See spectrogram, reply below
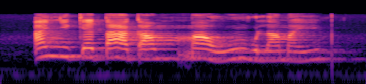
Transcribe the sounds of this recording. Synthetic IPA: aɲikʼɛtakamaɦuŋɡulamaji

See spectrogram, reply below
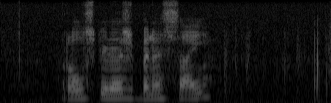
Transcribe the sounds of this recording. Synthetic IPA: rɔlˠspiələrsbənəsɐj

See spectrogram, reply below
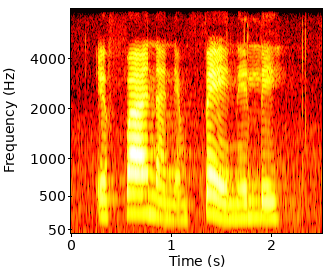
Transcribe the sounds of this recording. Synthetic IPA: ɛfananɛɱfɛnɛlɛ

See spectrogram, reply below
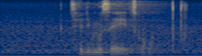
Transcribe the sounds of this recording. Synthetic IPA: t͡sʰedimusɛːt͡sʰʼɔ̰

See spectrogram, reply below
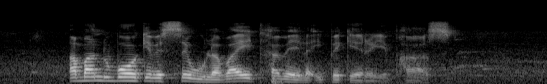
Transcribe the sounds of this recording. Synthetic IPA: aɓantʼuɓɔkʼɛɓɛsewulaɓajɛtʰaɓɛlaʔib̥ʱɛɡ̥ʱɛrɛ̰jɛ̰pʰa̰ːsi̥

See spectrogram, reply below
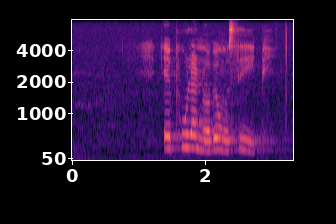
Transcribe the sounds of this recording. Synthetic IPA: epʰulanɔɓɛŋusiːpʰi̥

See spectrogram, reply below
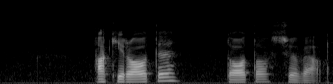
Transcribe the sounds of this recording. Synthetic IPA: ʔɐkʰyɾɑːtə | d̥ɑːtɐsuəvɛ̰lˠ

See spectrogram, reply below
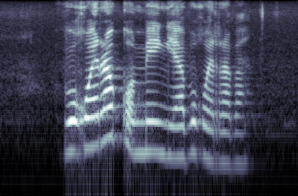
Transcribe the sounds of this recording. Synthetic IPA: bʊɣwɛɾakʼɔmeŋ̩jabʊɣwɛraba

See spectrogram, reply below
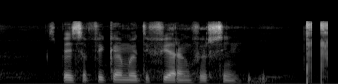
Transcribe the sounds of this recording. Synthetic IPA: spɛsəfikəmutifiəɾəŋfuərsin

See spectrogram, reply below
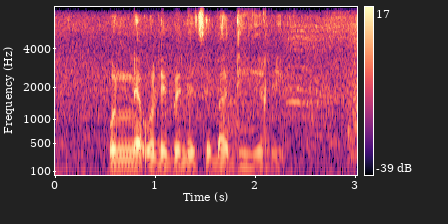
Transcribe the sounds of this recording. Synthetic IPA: ʊn̩nɛʔʊlɪbelet͡sʼɪbadiːri

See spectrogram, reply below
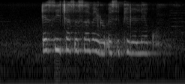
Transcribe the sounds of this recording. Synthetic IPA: esit͡ʃʰasɛsaɓɛlɔ̰ʔesipʰɛlɛlɛːk̬ʼɔ̥

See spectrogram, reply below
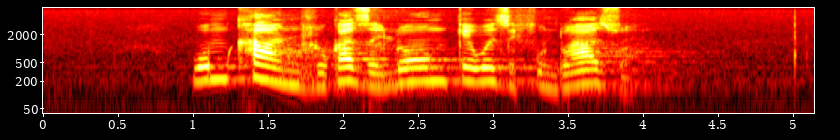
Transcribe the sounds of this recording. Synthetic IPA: wom̩kʰand͡ɮʱukʼazɛlɔŋkʼɛwezifundʱwaːzwɛ

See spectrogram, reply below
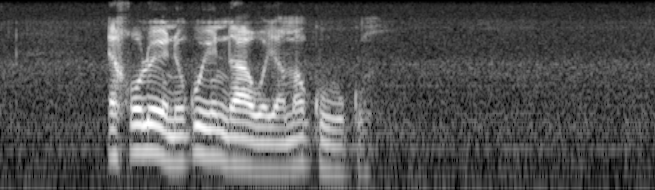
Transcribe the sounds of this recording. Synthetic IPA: ɛxɔlwenik̬ʼujindʱawɔjamaɡ̥ʱuːɡ̥ʱu

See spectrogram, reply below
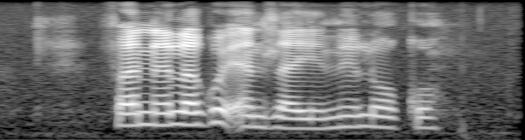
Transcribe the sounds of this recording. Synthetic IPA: fanɛlakuɛnd͡ɮajinilɔːkɔ

